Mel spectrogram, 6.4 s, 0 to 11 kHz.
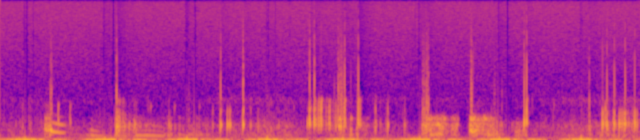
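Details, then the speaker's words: After 22 hours of fasting followed by a Christmas dinner with wine, the belly heard through a stethoscope gives loud, nearly constant gurgles, squeaks and rumbling: active bowel sounds. "मेरा पेट हर समय गड़गड़ाहट कर रहा है। मुझे तुम्हारे कानों की चिंता हो रही है😂।"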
